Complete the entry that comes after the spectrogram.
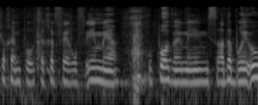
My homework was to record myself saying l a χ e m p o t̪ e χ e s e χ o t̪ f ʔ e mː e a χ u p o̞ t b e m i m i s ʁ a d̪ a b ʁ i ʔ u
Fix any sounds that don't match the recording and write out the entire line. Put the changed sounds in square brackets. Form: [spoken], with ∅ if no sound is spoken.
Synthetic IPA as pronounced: l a χ e m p o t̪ e χ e [f] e [ʁ] o [∅] f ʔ [i] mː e a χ u p o̞ t [v] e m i m i s ʁ a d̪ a b ʁ i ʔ u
